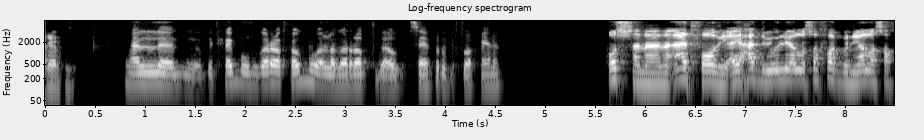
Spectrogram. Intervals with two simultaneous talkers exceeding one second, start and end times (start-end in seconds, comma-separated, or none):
none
